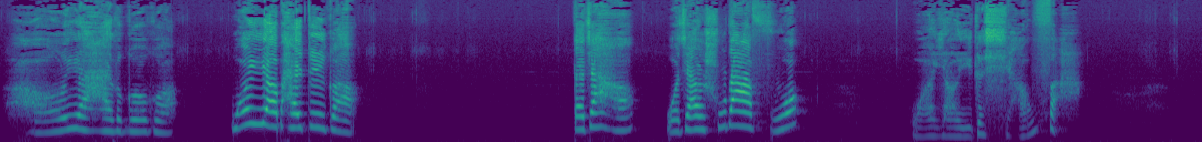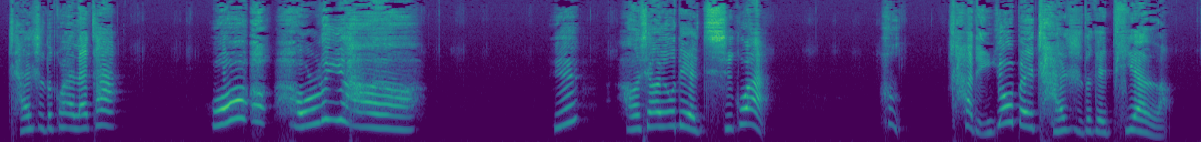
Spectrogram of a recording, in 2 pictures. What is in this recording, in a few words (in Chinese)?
男娃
